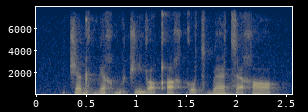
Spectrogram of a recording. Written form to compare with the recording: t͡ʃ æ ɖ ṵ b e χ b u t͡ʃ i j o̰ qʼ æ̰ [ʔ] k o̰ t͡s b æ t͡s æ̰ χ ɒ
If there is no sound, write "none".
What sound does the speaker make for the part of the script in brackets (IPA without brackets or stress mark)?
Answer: χ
